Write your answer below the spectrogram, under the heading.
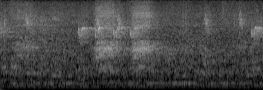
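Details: Urban Oriental magpie-robins, out after a little rain and calling their mates, give two harsh, raspy bursts and a few brief high whistled notes, fairly faint over a steady background hiss.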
